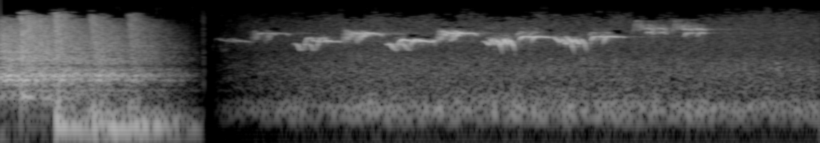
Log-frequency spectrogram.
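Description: Background music with percussive hits cuts off about a second in. Birds then chirp, a quick run of short high chirps over a soft hiss.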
